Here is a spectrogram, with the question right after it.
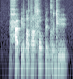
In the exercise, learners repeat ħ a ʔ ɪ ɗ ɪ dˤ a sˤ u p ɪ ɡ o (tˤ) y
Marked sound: incorrect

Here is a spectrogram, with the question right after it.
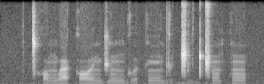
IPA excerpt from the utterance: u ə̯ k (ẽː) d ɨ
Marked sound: correct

